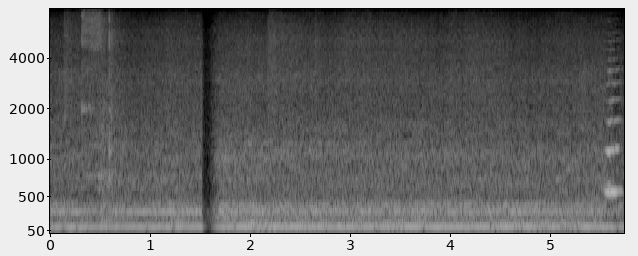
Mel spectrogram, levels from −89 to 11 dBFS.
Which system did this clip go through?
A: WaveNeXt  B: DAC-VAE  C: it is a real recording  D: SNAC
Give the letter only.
B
